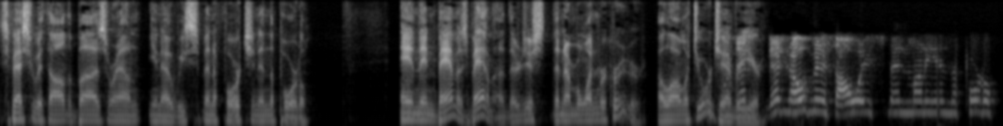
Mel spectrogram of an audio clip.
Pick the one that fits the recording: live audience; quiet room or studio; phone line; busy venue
phone line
